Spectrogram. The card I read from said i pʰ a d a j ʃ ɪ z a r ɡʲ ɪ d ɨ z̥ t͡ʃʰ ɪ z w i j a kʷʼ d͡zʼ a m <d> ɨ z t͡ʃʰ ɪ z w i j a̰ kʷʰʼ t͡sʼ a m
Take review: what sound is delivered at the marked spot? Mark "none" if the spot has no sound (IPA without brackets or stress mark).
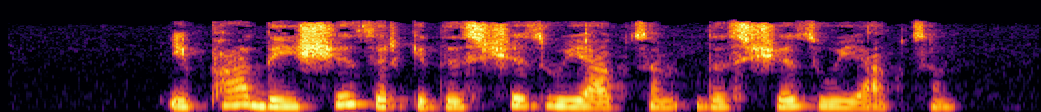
d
